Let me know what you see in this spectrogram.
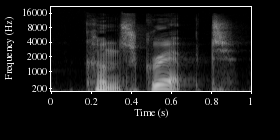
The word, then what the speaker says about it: conscript: Third form of conscript is actually pronounced conscript. Second syllable is emphasized.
